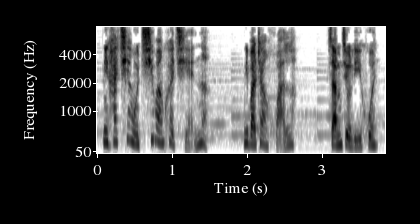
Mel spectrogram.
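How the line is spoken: Cold sneer. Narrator (Chinese): 女人一声冷笑说

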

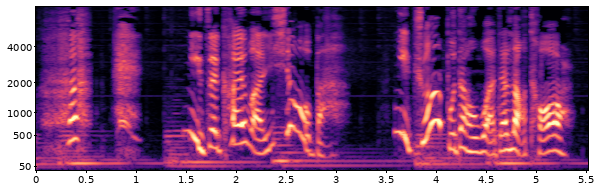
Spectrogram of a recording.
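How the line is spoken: Mocking taunt. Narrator (Chinese): 这个小偷嘲笑

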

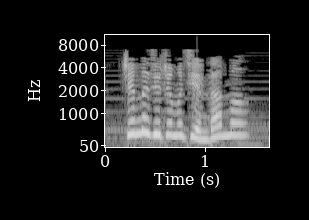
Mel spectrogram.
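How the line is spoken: Smiling question. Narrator (Chinese): 他微笑着…问

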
